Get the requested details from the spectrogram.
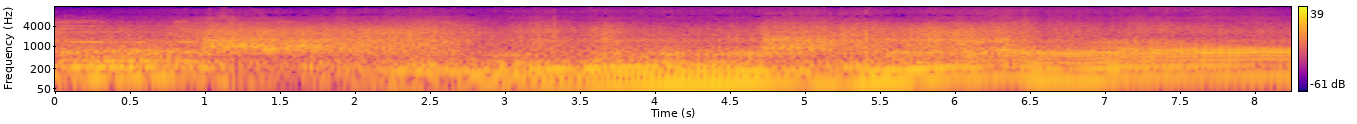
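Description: Tyres hiss and spray over wet gravel.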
